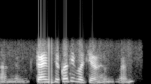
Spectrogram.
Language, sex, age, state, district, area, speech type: Nepali, female, 30-45, West Bengal, Kalimpong, rural, conversation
